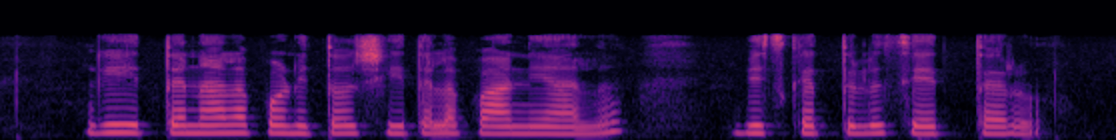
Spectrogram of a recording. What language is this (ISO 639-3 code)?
tel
